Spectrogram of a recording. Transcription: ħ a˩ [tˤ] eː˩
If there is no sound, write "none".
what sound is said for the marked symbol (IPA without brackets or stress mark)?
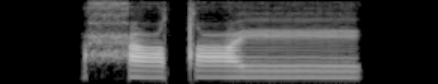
tˤ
